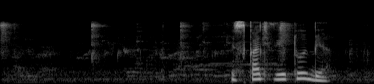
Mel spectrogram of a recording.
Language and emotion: Russian, neutral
